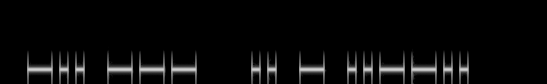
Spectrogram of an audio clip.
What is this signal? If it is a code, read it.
Morse code, heard as a keyed tone, about 15 wpm, 700 Hz. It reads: DO IT?
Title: Sentences from Top 1300 Words 15wpm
